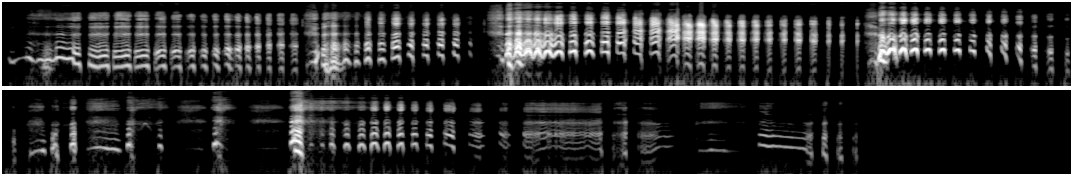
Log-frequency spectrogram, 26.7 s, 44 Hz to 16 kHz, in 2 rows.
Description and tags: Evil Laugh 7
demented, maniacal, halloween, cackle, laugh, evil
